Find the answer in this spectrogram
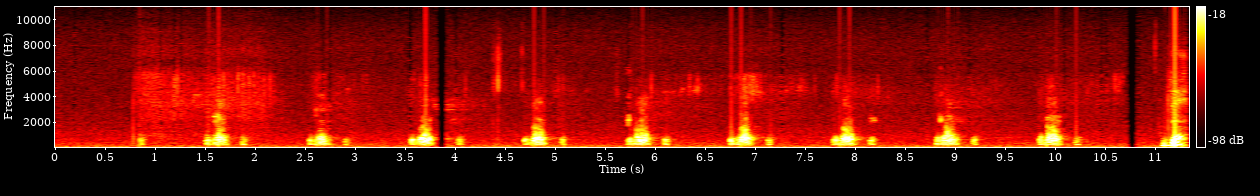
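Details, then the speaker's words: Weak (decreased) second heart sound, a teaching example in a paediatric cardiology auscultation lesson: a steady beat near 58/min, each loud S1 followed by a faint, soft S2. "نسمع المثال التاني ده تاني، ده اللي فيه ديكريز S2 واضح قوي."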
